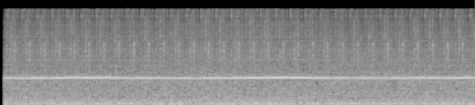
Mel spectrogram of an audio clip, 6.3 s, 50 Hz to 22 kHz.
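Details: 2004 Ford F-150 XLT Triton V8 idling with a steady quick metallic ticking/knocking over the engine note, about four ticks a second, appearing suddenly after running well; cause unknown.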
